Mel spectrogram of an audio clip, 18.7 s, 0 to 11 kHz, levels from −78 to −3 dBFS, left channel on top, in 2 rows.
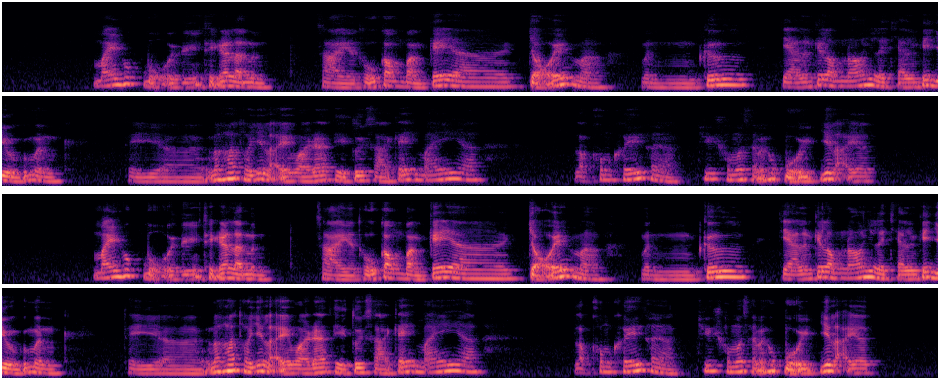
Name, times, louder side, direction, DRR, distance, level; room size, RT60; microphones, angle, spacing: voice 1, 0.9-2.7 3.2-6.1 6.4-7.5 7.8-9.9 10.6-14.1 15.1-18.1, right 3 dB, 70° right, 1.7 m, -27 dB
11.0 x 8.5 x 2.6 m
head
